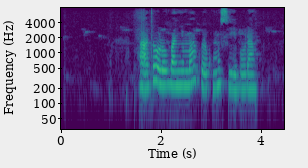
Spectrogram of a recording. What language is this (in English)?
Ganda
